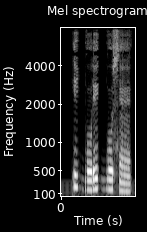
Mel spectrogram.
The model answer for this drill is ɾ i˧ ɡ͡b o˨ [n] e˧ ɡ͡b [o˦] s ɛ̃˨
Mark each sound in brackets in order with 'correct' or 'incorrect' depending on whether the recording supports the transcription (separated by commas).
incorrect, incorrect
